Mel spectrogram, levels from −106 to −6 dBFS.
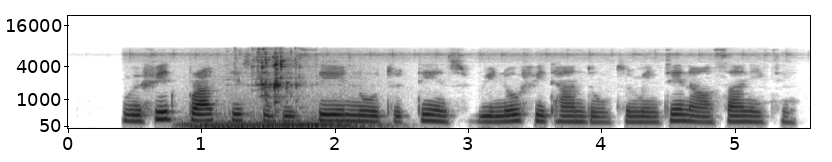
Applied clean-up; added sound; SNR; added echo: none; Splash, splatter; 1 dB; none.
